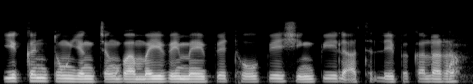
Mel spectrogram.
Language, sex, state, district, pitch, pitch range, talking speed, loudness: Wancho, male, Arunachal Pradesh, Longding, 130 Hz, 125-140 Hz, 215 wpm, -16 LUFS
